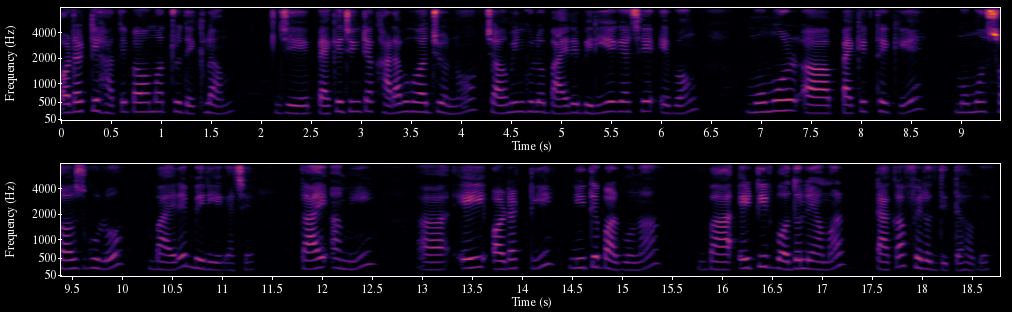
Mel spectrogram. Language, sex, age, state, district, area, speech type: Bengali, female, 30-45, West Bengal, South 24 Parganas, rural, spontaneous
